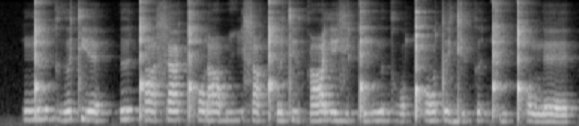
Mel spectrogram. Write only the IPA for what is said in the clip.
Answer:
ŋ͡ǃ ɘ ɡʱ ə tʲ ɛ | ɘ ǃ ɑ s a ǃʰ ɔ ɾ ɑ bʱ i s ɑ ǃʰ ə tʲ ɔ k ɑ lʲ ɛ zʲ ə ǃ i ŋ ə ɡʱ ɔ ǃʰ ɔ t ɘ dʲ ə k ə ǃʼ i ǃʰ ɔ ŋ ɛ

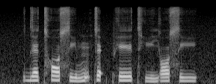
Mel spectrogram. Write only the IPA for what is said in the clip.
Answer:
d ɛ˦ tʰ ɔ˦ s i˨ m ũ˦˨ t ɛ˦ ʔ pʰ e˦ ɪ̯ tʰ i˨ j ɔ˦ sʰ i˦

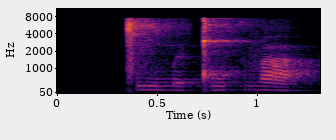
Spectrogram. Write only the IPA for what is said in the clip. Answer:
ǀ ĩ m ɘ ǃ ũ θ v a

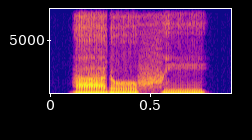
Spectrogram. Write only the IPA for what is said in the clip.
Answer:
a˧ ɾ oː˧ f i˧

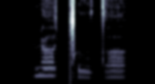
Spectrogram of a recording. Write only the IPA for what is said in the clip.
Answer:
ɳ ɐ˦ ǀ ɯ˨ d̪ ɐ˦

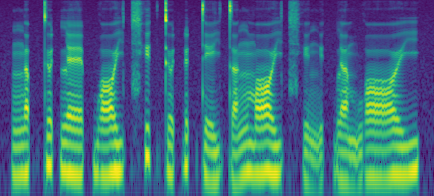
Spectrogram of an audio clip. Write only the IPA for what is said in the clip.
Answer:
ŋ ɐ˧ p̚ t̪ ɵ˥ t̚ l ɛː˧ p̚ w ɔː˨˧ j t͡sʰ ɪ˥ k̚ t̪ ɵ˨ t̚ ɵ˥ t̚ t̪ e˨˧ j t̪ ɐ˨˥ ŋ m ɔː˧ j t͡sʰ ɪ˨˩ ŋ ɪ˨ k̚ l ɐ˨˩ m w ɔː˨˧ j

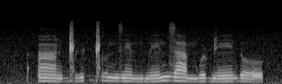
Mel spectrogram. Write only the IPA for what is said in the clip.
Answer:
ʔ ã ɡ͡ǁ ʉ ɡ͡ǁ o n z ẽ m b ẽ n z a m u ɖ ẽ ɗ o

